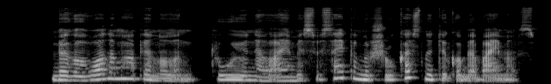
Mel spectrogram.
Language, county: Lithuanian, Kaunas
